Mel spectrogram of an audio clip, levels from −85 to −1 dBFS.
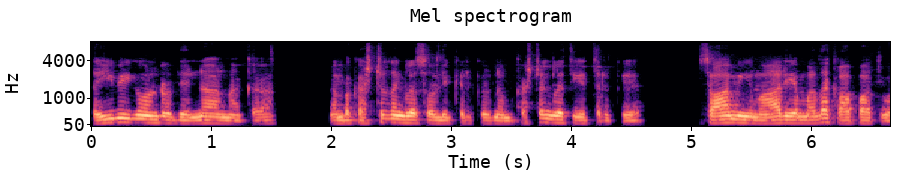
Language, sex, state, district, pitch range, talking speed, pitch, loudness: Tamil, male, Karnataka, Chamarajanagar, 105-120 Hz, 110 wpm, 110 Hz, -17 LUFS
